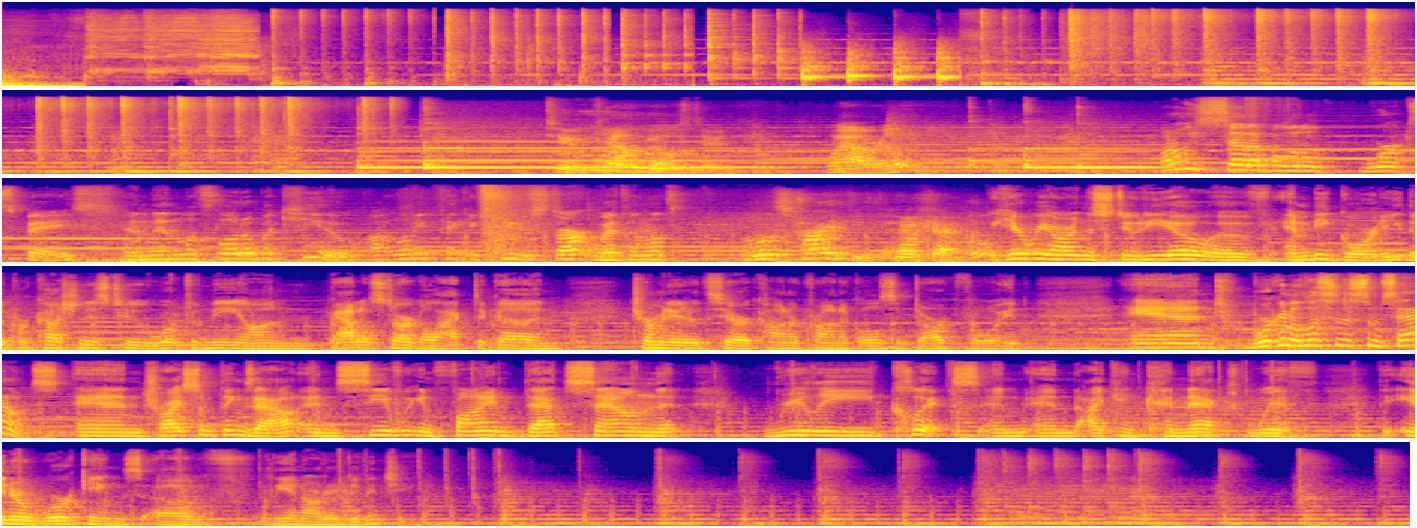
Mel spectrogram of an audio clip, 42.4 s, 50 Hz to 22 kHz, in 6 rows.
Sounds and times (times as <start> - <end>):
Music: 0.0 - 42.3
Speech: 9.8 - 11.7, 12.9 - 37.5.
